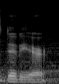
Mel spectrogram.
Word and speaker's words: Didier: Didier. It is diddier. It's three syllables.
